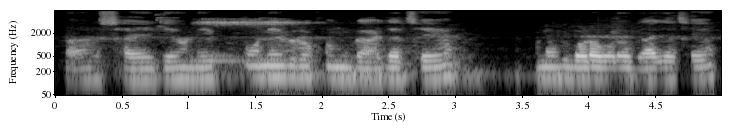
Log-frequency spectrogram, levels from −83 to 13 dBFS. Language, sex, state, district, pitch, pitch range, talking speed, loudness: Bengali, male, West Bengal, Kolkata, 130 Hz, 125-140 Hz, 155 wpm, -20 LUFS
